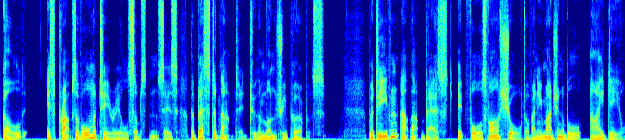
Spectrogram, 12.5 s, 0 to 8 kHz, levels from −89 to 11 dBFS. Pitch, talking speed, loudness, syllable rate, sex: 100 Hz, 130 wpm, -24 LUFS, 4.2 syllables/s, male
